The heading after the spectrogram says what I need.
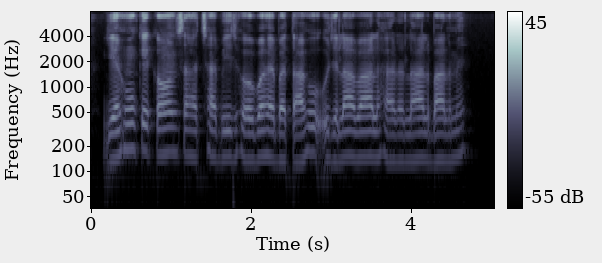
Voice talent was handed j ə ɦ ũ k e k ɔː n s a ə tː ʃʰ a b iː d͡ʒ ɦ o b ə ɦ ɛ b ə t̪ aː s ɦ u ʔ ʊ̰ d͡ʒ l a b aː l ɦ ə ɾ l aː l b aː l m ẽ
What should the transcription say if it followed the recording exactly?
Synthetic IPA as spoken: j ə ɦ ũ k e k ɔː n s a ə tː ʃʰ a b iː d͡ʒ ɦ o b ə ɦ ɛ b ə t̪ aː ɦ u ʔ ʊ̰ d͡ʒ l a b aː l ɦ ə ɾ l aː l b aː l m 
